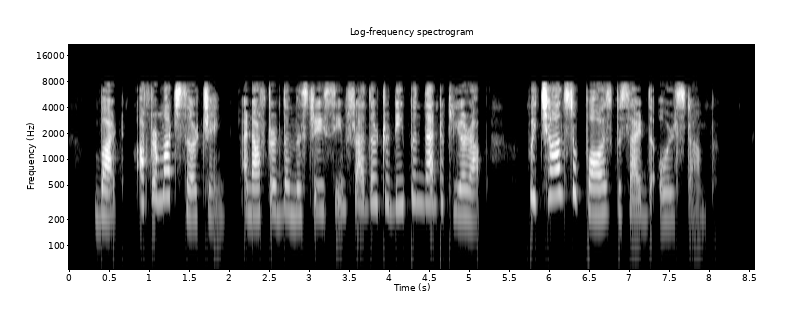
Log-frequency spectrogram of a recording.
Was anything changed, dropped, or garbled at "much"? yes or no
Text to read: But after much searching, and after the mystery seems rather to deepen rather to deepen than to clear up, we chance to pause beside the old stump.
no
